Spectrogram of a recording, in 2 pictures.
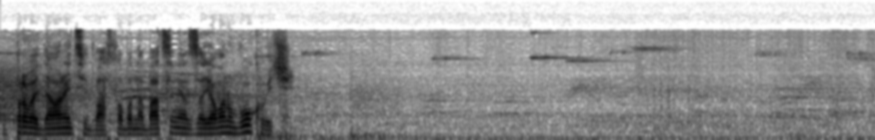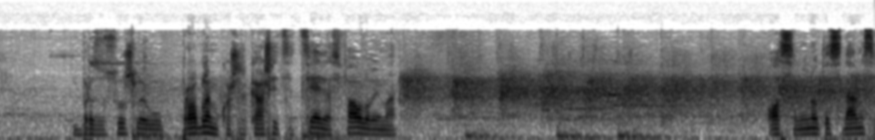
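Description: Basketball shoes squeak on a hard court.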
